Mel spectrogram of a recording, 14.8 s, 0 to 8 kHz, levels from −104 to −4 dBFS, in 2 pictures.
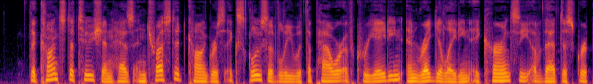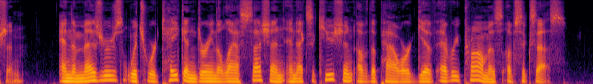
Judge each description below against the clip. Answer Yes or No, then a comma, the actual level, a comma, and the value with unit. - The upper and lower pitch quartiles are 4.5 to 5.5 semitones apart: Yes, average, 5.1 semitones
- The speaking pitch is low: Yes, low, 115 Hz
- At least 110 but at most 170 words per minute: Yes, average, 155 wpm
